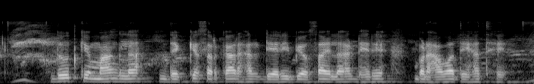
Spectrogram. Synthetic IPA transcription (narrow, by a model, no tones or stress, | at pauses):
d̪uːd̪kemãːŋɡlad̪eːkʰːesɐɾkaːɾɦɐɾɖeːɾiʋjəʋsaːilaɖʱeːɾebəɽ̤aːʋad̪eːɦət̪ɦɛː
